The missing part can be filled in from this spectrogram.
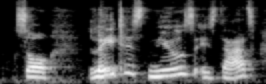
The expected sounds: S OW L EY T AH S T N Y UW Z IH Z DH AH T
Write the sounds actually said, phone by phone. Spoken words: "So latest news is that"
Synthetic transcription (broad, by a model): S OW L EY T AH S T N Y UW Z IH Z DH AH T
